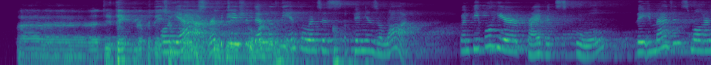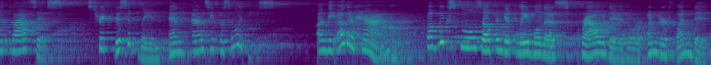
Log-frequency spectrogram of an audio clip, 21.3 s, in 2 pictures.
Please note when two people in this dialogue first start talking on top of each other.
2.4 s

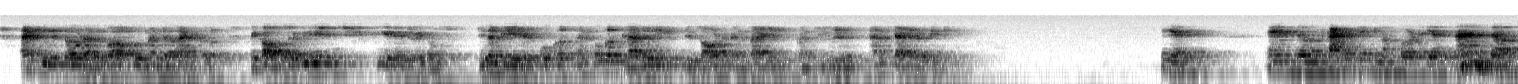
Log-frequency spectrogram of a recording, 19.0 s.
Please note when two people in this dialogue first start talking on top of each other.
none

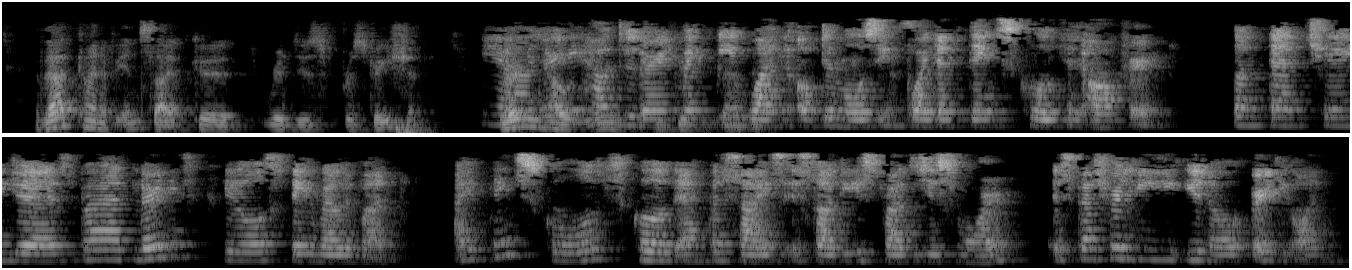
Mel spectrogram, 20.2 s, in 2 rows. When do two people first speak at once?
3.7 s

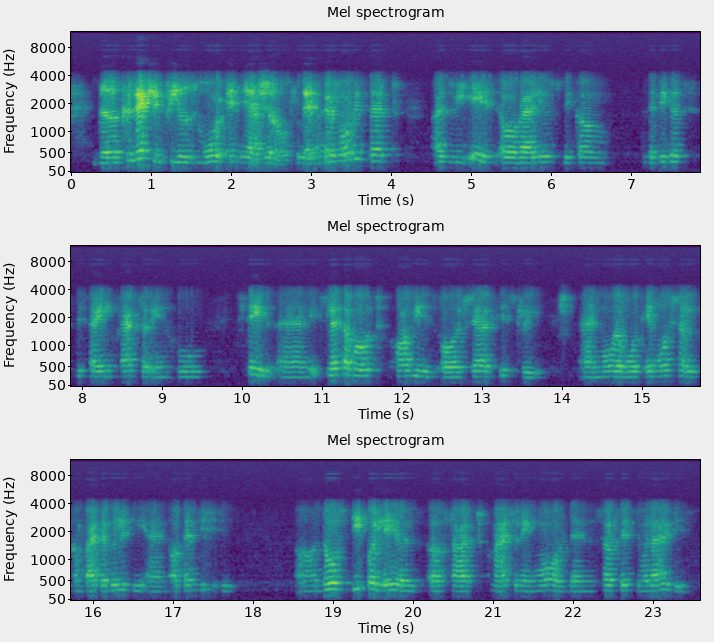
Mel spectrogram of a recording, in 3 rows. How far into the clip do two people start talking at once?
2.1 s

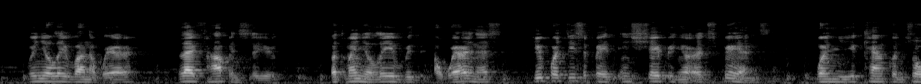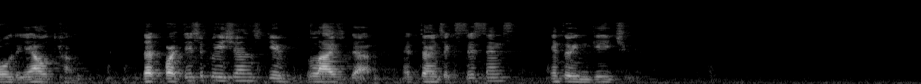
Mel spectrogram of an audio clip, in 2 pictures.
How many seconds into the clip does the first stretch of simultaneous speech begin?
none

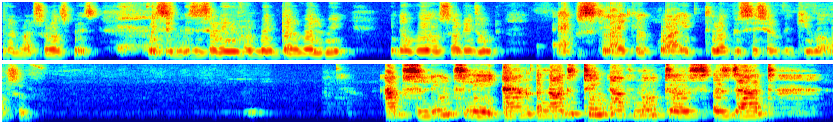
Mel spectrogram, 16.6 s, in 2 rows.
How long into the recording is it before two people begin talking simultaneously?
none

